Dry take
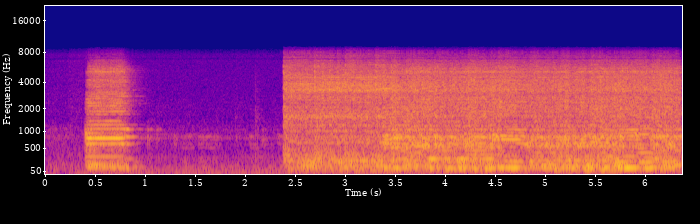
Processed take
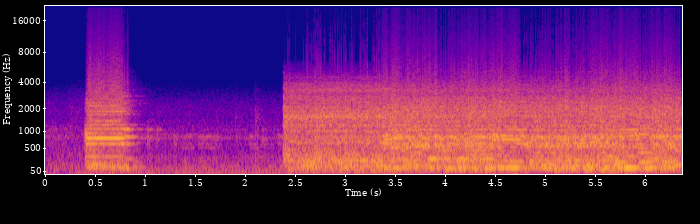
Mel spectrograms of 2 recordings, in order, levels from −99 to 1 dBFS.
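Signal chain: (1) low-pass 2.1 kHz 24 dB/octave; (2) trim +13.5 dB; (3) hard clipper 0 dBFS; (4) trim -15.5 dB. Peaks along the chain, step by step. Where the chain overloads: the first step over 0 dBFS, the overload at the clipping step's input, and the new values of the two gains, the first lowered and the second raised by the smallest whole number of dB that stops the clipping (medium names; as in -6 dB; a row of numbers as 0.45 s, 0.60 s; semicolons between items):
-4.5 dBFS, +9.0 dBFS, 0.0 dBFS, -15.5 dBFS; step 2, 9.0 dB; step 2 +4.5 dB, step 4 -6.5 dB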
